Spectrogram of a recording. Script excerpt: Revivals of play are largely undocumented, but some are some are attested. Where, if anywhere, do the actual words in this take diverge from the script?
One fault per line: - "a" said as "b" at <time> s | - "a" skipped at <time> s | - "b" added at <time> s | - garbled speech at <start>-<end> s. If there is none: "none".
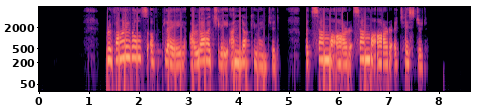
none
